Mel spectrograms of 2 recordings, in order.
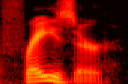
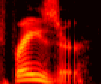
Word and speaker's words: Fraser: He says in this interview that it's pronounced Fraser, like razor, but Fraser.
